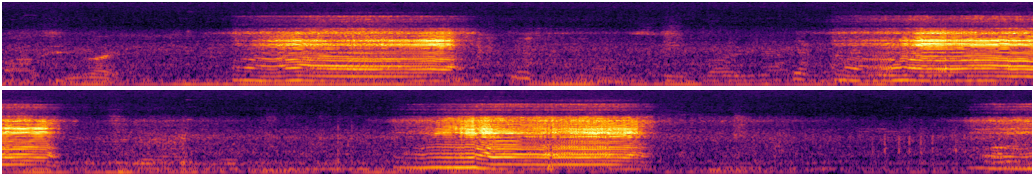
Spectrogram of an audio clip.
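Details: Adult asleep on a train: loud, rumbling, buzzing snores, about three in ten seconds, over train noise; loud snoring.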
